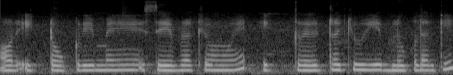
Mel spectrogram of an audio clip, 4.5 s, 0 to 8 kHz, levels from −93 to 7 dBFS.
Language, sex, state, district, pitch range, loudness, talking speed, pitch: Hindi, female, Uttar Pradesh, Ghazipur, 195-210 Hz, -32 LUFS, 210 wpm, 200 Hz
